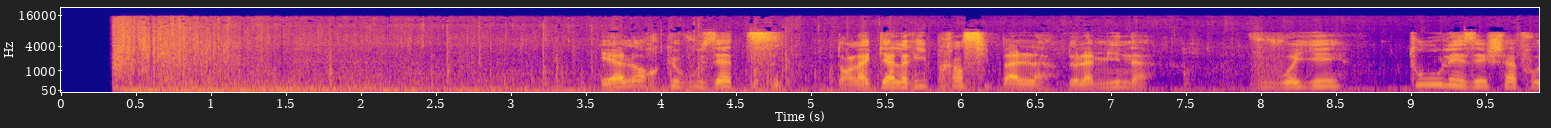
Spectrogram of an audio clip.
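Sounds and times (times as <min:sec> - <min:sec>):
deep heavy explosion in a mine: 0:00.4 - 0:08.0
scattered crackles: 0:00.4 - 0:09.8
speech: 0:03.6 - 0:09.8.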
